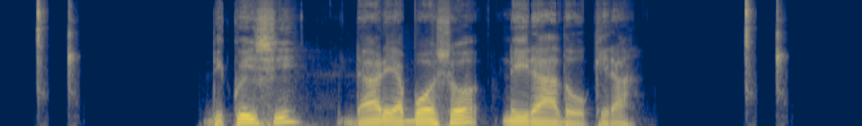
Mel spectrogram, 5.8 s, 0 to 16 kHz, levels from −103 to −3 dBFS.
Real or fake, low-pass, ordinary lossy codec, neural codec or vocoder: real; 14.4 kHz; Opus, 24 kbps; none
